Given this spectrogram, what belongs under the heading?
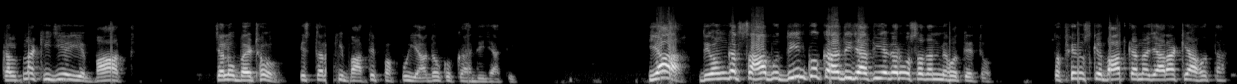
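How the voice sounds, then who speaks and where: A man's voice: very high voice, moderate pace, highs cut off. A man speaking as a political commentator on a panel, arguing his case with folk idioms and rhetorical questions.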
